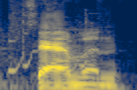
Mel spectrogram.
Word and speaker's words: salmon: Salmon. You do not pronounce the L.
